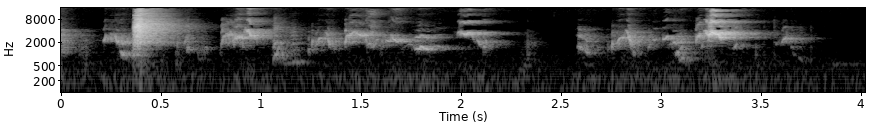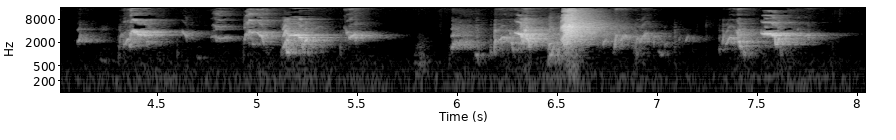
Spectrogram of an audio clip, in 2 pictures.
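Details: Chattering warble from pet budgerigars kept indoors, October 2024; scratchy, buzzy chirps and clicks run in quick irregular phrases with brief silences, one loud harsh note standing out near the end.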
